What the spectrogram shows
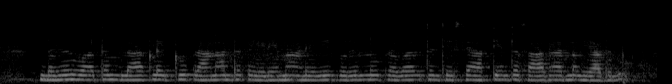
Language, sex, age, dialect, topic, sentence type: Telugu, female, 36-40, Central/Coastal, agriculture, statement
